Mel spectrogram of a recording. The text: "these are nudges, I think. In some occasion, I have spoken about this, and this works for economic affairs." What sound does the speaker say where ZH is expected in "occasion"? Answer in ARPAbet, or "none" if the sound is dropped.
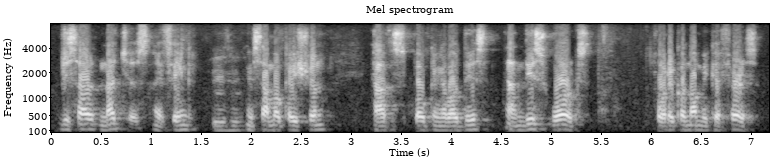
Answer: SH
